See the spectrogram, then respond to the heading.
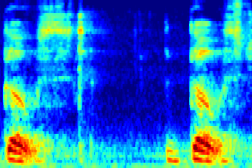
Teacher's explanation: You don't hear an h sound. You just hear the g sound.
